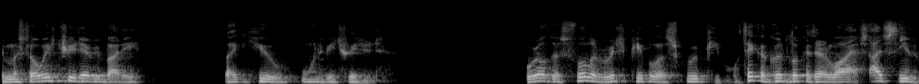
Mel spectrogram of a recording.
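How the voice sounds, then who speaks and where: A man with a somewhat breathy, dark and mellow voice talks fairly quickly at a medium pitch with ordinary pitch variation, broken by long, frequent pauses. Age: 80s+. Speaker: public commenter. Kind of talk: public comment at council meeting. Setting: city council meeting.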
